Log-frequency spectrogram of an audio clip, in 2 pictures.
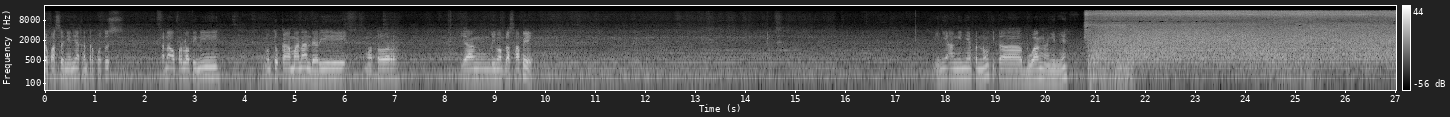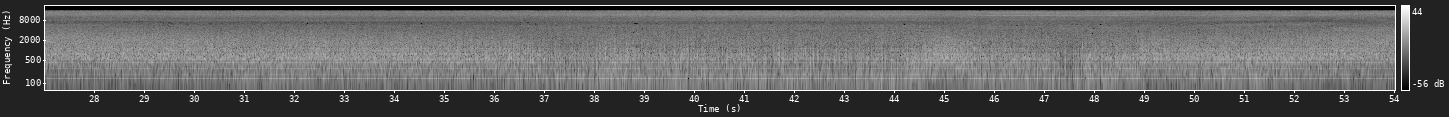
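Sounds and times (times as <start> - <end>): compressed air hissing: 20.7 - 54.0.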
